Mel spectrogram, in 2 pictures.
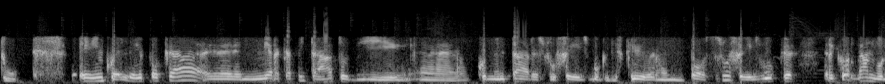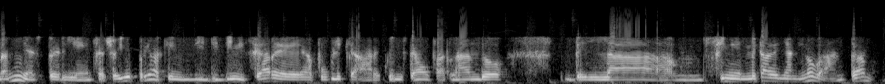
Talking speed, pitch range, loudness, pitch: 130 wpm, 110-150 Hz, -19 LUFS, 125 Hz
